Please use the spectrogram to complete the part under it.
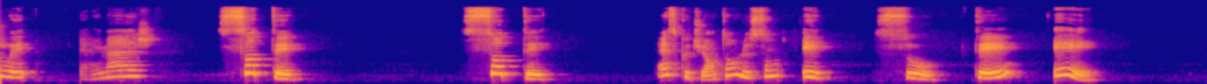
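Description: A young woman speaks with animation close to the microphone, in short bursts.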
